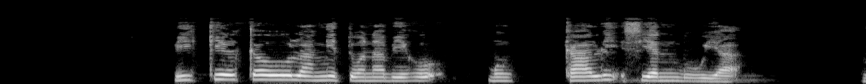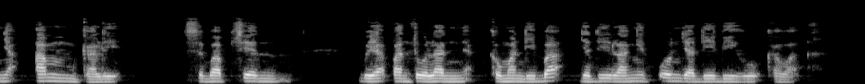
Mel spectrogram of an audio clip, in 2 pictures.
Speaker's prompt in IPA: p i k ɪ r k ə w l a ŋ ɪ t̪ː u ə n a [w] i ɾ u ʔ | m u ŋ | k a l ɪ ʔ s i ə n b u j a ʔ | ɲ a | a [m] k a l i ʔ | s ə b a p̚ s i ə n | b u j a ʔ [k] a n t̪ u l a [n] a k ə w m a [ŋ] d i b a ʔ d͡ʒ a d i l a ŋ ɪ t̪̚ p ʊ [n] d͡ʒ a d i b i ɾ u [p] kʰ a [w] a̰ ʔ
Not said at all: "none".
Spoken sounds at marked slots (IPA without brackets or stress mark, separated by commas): b, m, p, n, n, n, ʔ, w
